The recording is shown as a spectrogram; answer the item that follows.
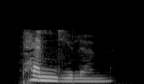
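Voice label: "pendulum", English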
